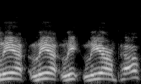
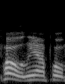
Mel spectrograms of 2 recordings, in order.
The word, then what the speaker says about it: Leon Powe: Yeah, and Leon Powell from the town. He played football with Marshawn Lynch. Yeah. Well, you got Tony I mean Allen. Leon Poe. My fault. I said his name wrong.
